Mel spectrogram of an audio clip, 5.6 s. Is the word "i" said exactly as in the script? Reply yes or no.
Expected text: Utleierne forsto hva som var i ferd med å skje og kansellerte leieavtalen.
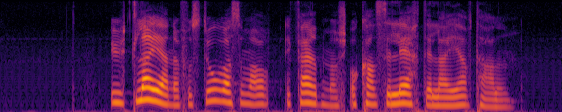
yes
